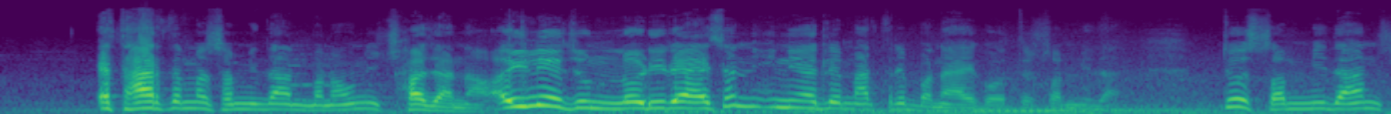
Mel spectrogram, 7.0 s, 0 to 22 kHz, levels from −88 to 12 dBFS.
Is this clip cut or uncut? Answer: uncut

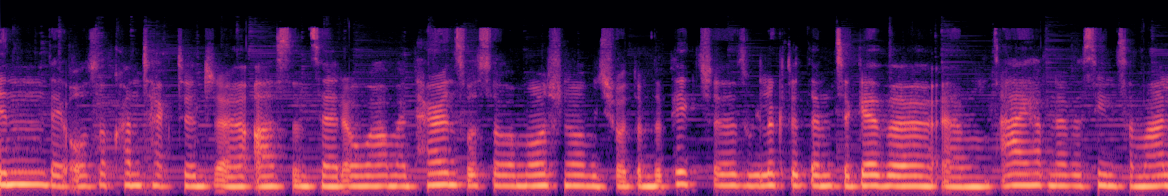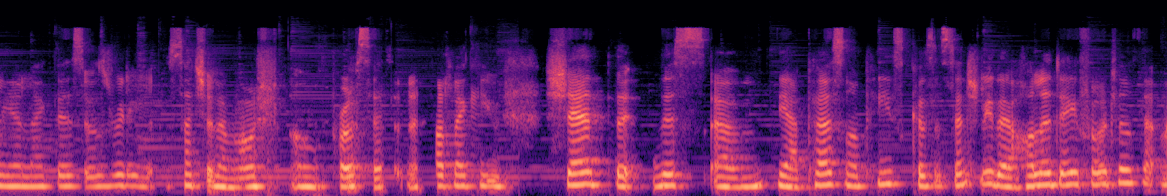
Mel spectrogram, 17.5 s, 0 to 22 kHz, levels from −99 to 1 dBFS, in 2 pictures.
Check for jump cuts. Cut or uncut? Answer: uncut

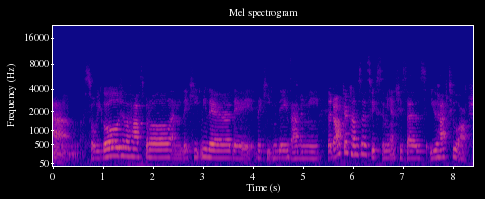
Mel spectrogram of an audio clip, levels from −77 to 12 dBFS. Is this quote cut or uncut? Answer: cut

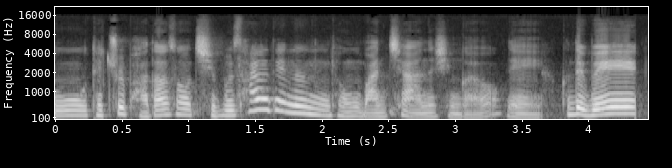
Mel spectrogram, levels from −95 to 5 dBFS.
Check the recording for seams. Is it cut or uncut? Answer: uncut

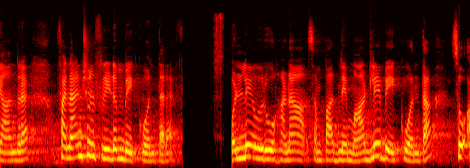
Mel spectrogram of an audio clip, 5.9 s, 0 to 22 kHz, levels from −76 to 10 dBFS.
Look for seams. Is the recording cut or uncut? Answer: cut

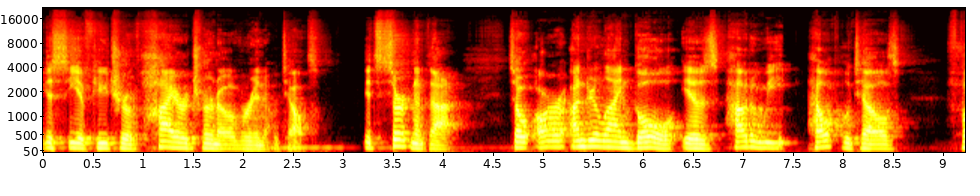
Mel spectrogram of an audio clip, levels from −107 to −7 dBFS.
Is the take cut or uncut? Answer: cut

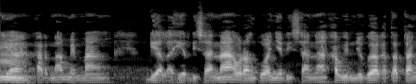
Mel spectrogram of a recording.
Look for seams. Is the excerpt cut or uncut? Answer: uncut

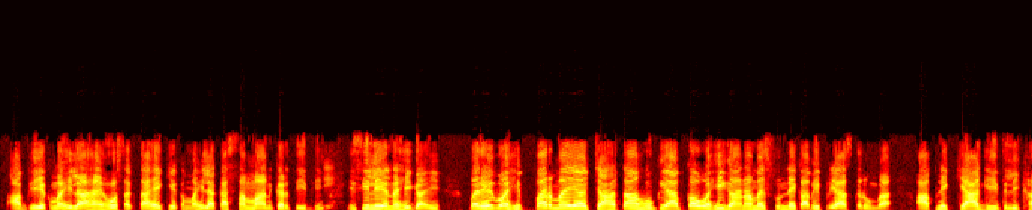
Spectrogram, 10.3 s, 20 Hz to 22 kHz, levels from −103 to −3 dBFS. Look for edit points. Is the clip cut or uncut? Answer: uncut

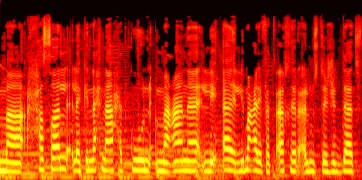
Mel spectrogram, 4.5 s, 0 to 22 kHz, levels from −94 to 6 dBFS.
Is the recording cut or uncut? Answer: uncut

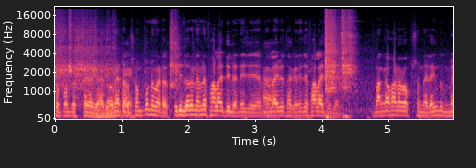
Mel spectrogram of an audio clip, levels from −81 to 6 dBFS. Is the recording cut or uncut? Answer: cut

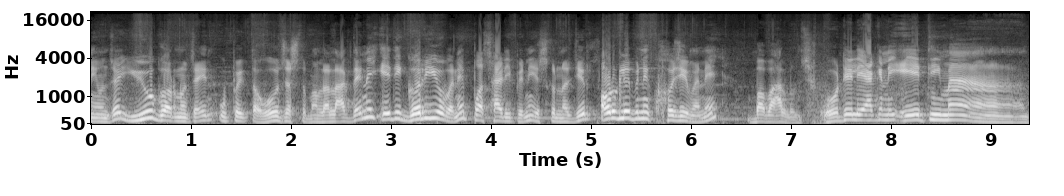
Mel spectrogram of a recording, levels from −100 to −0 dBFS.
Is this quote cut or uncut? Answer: cut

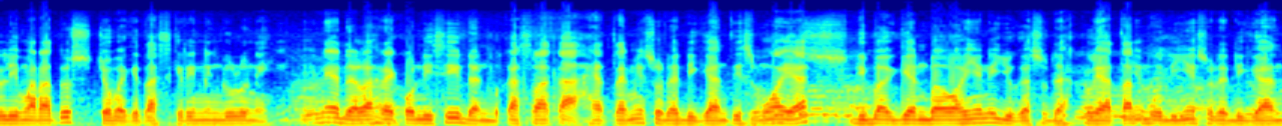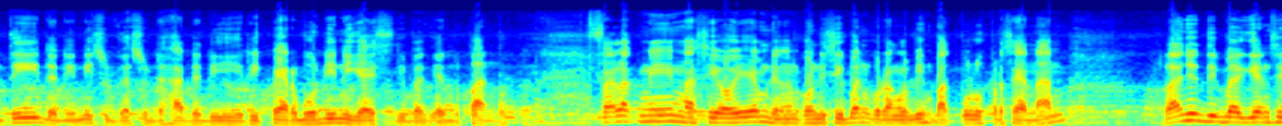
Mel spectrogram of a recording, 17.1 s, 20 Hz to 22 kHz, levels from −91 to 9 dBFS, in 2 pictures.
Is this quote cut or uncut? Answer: uncut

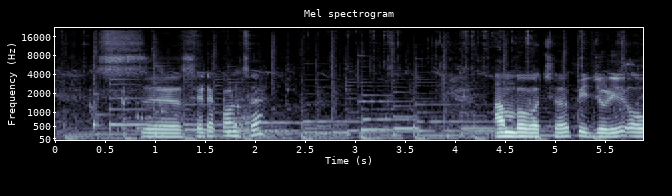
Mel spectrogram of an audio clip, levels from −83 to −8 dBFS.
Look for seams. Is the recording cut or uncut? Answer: uncut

